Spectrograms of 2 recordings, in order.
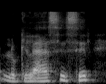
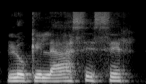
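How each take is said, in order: First: Said in the usual way. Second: "lo que la hace ser" slowed and set apart, stress on "lo"; slow deliberate quote. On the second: Shown as a demonstration. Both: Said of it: "y es así de simple".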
